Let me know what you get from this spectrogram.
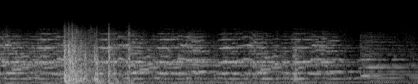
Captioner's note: doors thudding; gentle music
